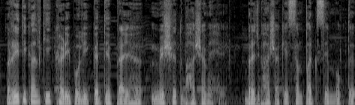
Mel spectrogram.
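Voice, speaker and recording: A man's voice with very wide pitch swings, dry and close with no echo, over music in the background. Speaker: radio jockey. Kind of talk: educational lecture narration.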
